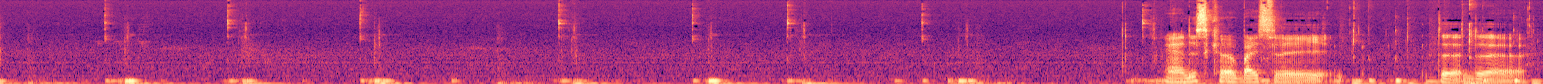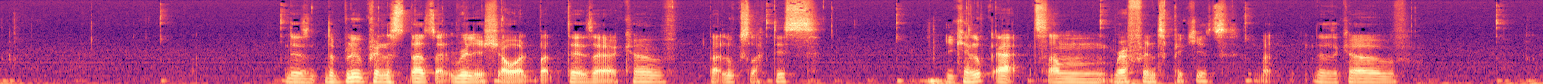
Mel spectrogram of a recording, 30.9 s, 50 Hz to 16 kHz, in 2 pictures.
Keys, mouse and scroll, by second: 1.1-2.8 drag, 6.9 click, 7.2-11.7 alt+drag, 11.7 scroll up 1, 12.6 scroll down 1, 13.7 shift+middle click, 14.4 scroll up 1, 14.8 shift+middle click, 15.5 scroll down 1, 17.0-27.1 drag, 27.9-30.7 drag.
